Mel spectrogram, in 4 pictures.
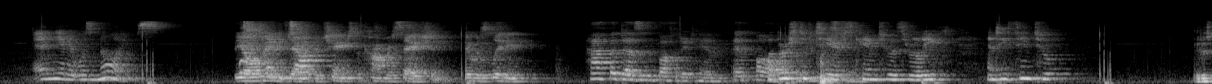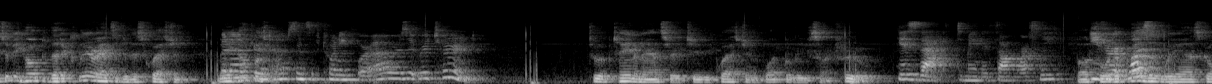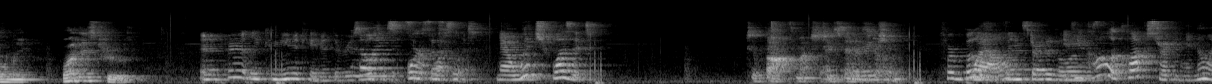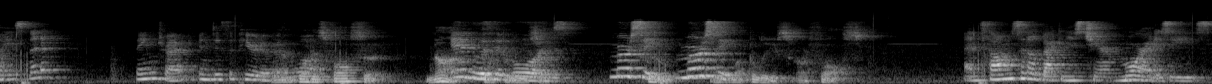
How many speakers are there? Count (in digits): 6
